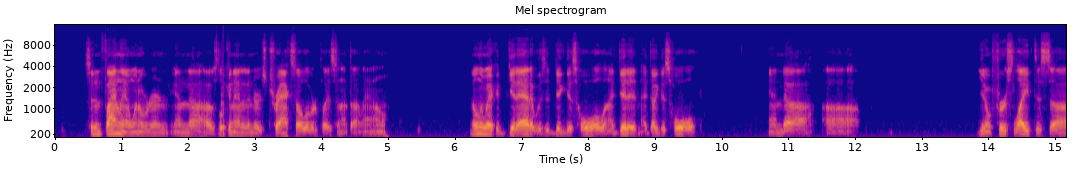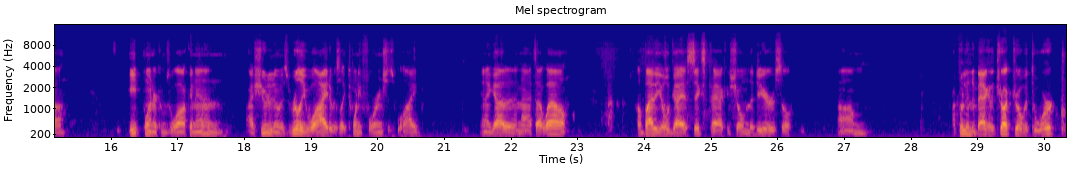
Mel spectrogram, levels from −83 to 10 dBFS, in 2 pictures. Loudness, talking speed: -25 LUFS, 225 wpm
